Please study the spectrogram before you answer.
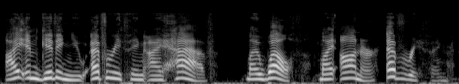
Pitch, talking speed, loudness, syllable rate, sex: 235 Hz, 155 wpm, -17 LUFS, 5.1 syllables/s, female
